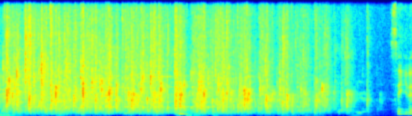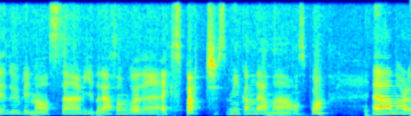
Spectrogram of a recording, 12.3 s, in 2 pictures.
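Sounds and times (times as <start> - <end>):
audience applause: 0.0 - 5.8
speech: 6.0 - 12.3.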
